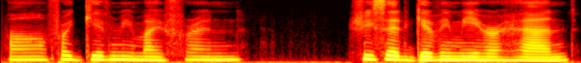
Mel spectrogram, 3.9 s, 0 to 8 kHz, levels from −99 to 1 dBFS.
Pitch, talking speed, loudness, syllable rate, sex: 165 Hz, 155 wpm, -18 LUFS, 5.1 syllables/s, female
